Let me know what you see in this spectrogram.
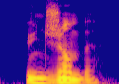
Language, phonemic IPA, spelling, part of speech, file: French, /ʒɑ̃b/, jambe, noun, Fr-jambe.ogg
- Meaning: leg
